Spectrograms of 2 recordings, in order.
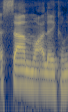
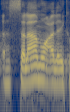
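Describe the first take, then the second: First: The L sound in salamu is dropped. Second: The L sound in salamu is clearly pronounced. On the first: Death be upon you. "leaving the lam out" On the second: Peace be upon you. "with a lam"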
